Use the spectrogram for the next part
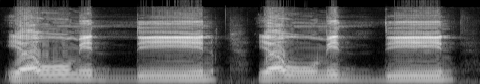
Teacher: Kemudian pada lafal waw, hati-hati jangan terlalu dihentakkan, karena di sini bacaan lin, maka kita harus menyempurnakan daripada linnya, kelembutannya.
